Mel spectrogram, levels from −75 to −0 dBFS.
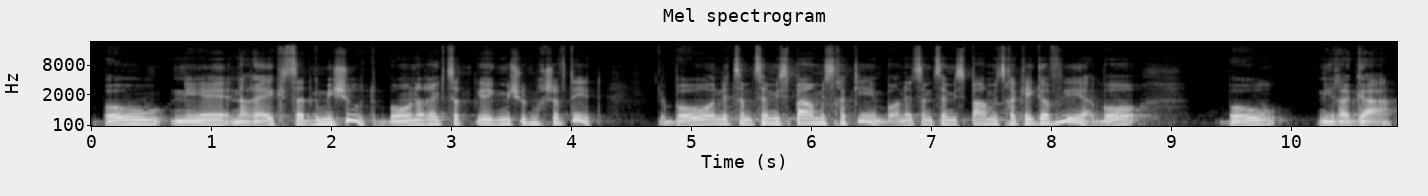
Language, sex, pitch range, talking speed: Hebrew, male, 120-170 Hz, 120 wpm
